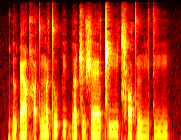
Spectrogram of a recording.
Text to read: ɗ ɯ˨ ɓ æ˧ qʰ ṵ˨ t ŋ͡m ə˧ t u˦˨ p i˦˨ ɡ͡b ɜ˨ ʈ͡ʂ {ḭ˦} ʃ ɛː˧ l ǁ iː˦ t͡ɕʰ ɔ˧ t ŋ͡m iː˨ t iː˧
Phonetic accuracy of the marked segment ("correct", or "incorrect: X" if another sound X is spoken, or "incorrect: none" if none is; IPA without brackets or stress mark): correct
